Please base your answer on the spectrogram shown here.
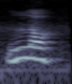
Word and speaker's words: l'eau: O A vai cair, certo? E là-haut, na verdade, a gente vai escrever e falar l'eau. L'eau, como se fosse uma palavra só. L'eau, a água, tá?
